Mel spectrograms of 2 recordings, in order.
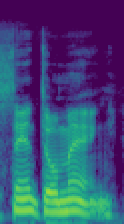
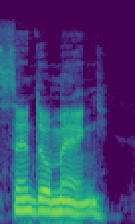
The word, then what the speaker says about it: Saint Domingue: I read Chuck that Saint Domingue, um, and I looked it up. I'm pretty sure that's how you say it.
